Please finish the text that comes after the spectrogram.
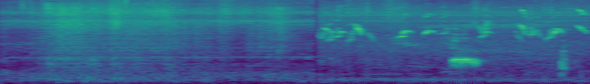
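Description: Faint high chirps and calls from naturally hatched chicks over a steady hiss, with one brief louder peep near the end.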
